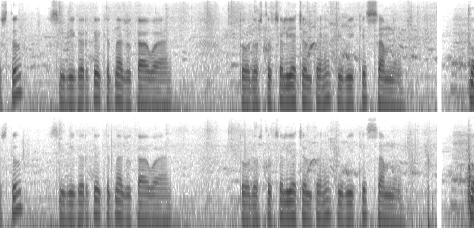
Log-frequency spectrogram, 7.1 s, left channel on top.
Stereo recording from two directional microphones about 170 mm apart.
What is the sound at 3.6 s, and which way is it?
Speech, 35° left (ahead or behind).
